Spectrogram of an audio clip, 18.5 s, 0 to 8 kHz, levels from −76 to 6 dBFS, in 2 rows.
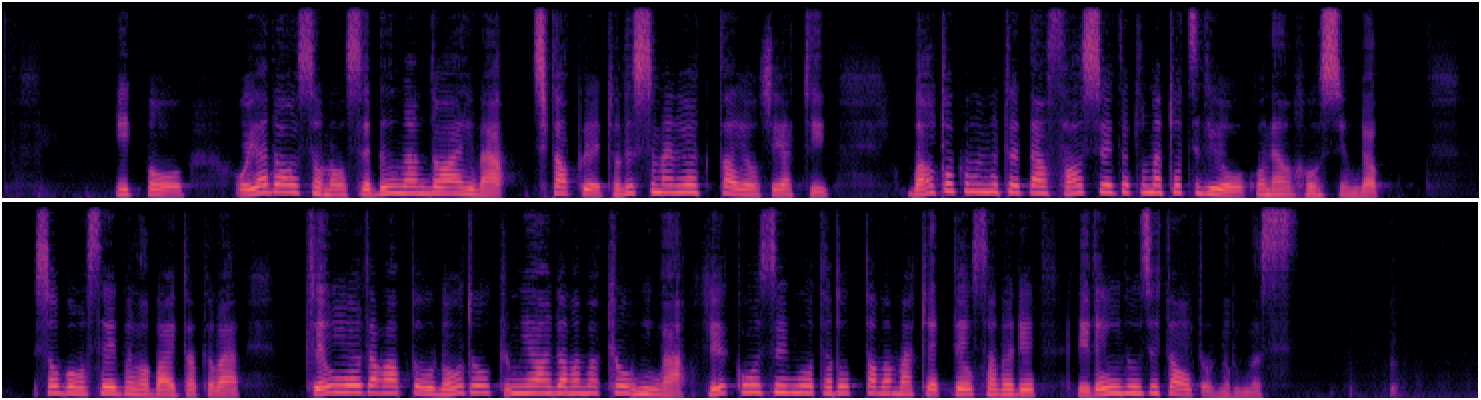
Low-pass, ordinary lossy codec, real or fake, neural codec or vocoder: none; none; fake; codec, 16 kHz, 0.5 kbps, FreqCodec, larger model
